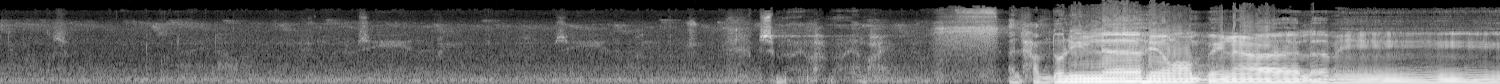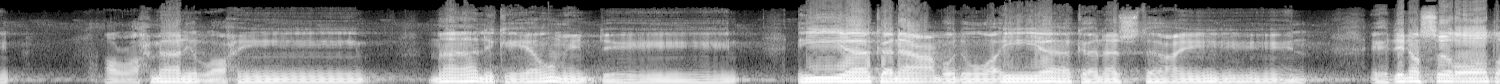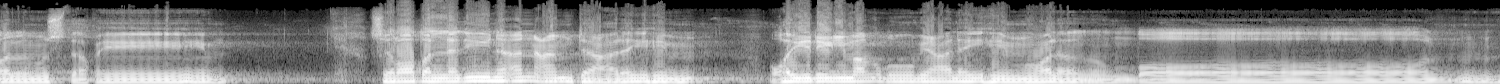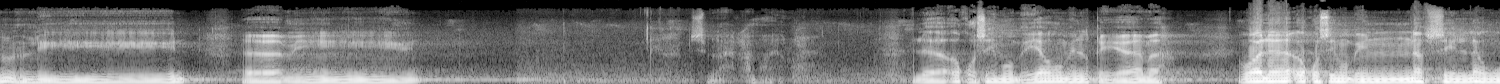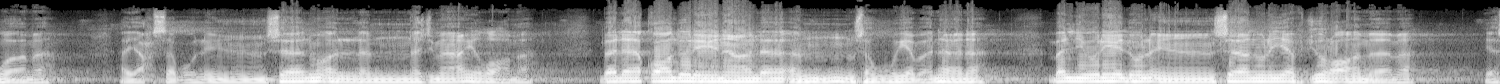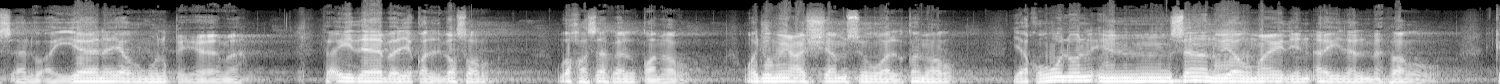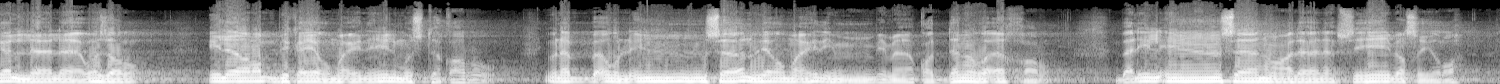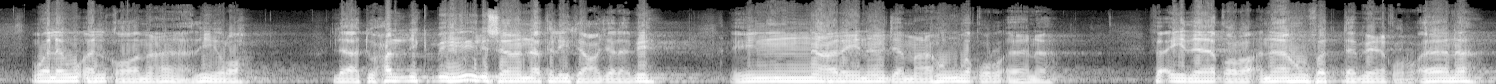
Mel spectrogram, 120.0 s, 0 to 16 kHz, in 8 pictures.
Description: صلاة الفجر للقارئ صالح بن حميد 24 رمضان 1445 هـ
تِلَاوَات الْحَرَمَيْن .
